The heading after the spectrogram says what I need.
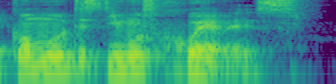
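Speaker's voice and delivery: ordinary talk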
